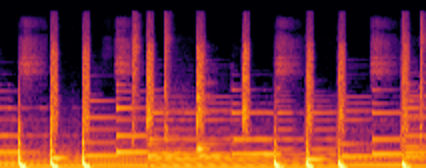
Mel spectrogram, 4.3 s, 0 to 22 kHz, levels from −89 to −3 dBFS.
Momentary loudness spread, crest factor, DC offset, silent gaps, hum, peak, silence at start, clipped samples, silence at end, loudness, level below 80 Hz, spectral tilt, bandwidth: 5 LU; 14 dB; under 0.1%; none; none; 0 dBFS; 0 s; under 0.1%; 0 s; -15 LUFS; -18 dBFS; -6 dB/octave; 16 kHz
